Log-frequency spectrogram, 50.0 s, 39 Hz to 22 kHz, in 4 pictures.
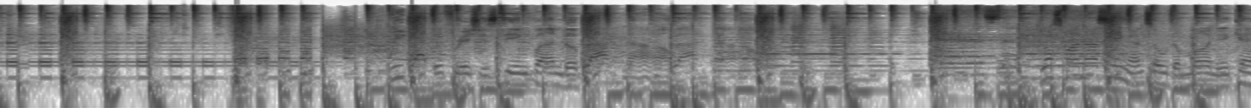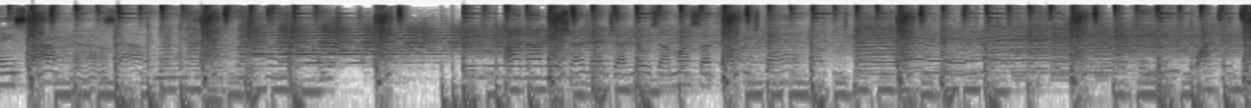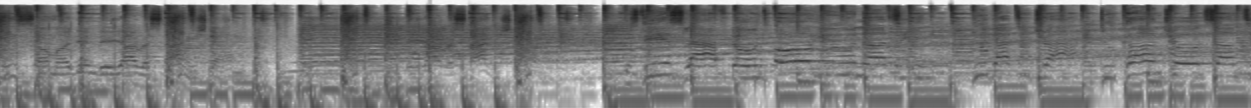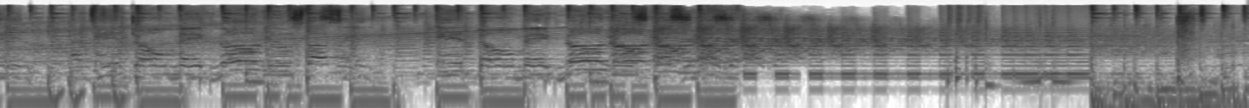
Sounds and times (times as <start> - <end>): Electronic music: 0.0 - 50.0.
